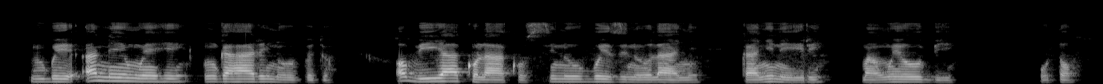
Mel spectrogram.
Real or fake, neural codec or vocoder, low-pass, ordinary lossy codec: real; none; 7.2 kHz; AAC, 48 kbps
